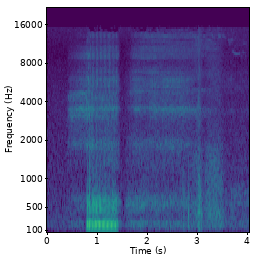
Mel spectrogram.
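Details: Cooper snoring: one loud, rough, buzzing snore lasting about half a second, followed by quieter breathing noise.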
